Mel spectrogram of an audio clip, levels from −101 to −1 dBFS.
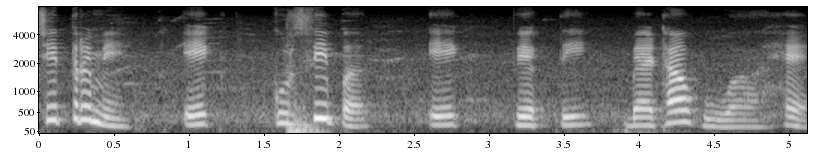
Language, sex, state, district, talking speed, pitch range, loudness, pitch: Hindi, female, Chandigarh, Chandigarh, 115 wpm, 185-250 Hz, -19 LUFS, 205 Hz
